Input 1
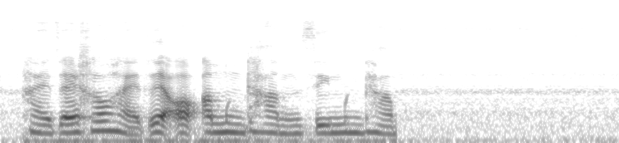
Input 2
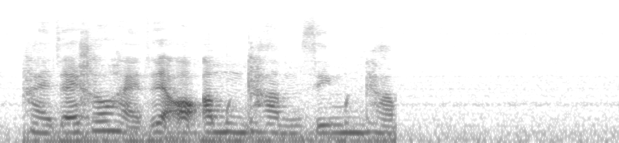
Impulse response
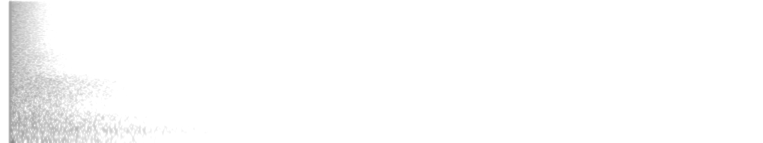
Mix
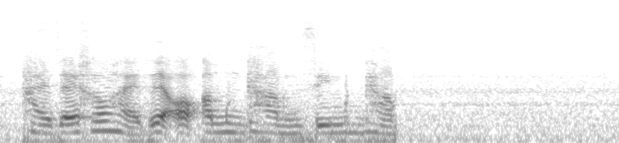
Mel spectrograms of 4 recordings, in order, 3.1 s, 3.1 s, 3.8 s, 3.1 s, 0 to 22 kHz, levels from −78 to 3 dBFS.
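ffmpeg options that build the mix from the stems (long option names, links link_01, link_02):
-filter_complex "[0:a]highpass=170,volume=-3.5dB,asplit=2[link_01][link_02];[1:a]aemphasis=mode=reproduction:type=bsi,asplit=2[link_03][link_04];[link_04]highpass=frequency=720:poles=1,volume=29dB,asoftclip=type=tanh:threshold=-13.5dB[link_05];[link_03][link_05]amix=inputs=2:normalize=0,lowpass=frequency=3400:poles=1,volume=-6dB,volume=-18dB[link_06];[link_02]apad=whole_len=136531[link_07];[link_06][link_07]sidechaincompress=threshold=-36dB:ratio=8:attack=16:release=515[link_08];[link_01][link_08]amix=inputs=2:normalize=0,equalizer=frequency=200:width=6.3:gain=-11.5"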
